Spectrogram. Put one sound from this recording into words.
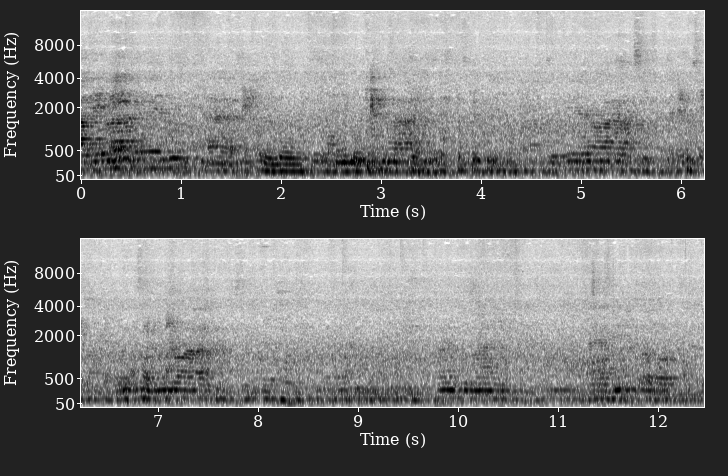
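A man leads the chanting through a microphone and loudspeaker.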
